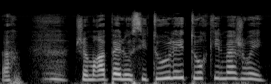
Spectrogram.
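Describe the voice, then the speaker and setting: A woman reading aloud, voicing a busy, self-important husband who gives orders and turns sentimental, without lowering her voice much. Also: fairly even intonation, fairly quick, dry recording, lightly acted. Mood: tearful. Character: bustling, self-important husband, adult man.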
